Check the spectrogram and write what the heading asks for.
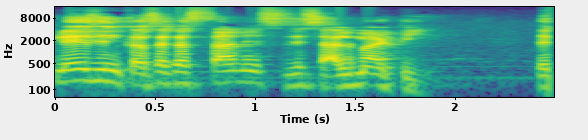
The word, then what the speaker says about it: Almaty: Then I said not Almighty, Almaty. So it looks like Almighty.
